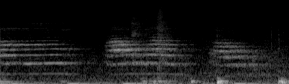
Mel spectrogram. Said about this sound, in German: Oder meine Katzen.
